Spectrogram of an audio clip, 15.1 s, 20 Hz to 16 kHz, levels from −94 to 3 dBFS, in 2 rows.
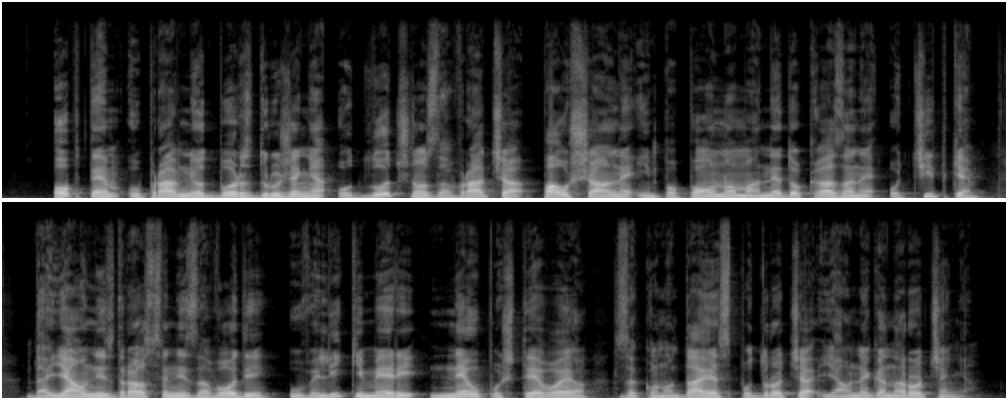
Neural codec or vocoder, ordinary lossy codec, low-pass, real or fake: none; none; 14.4 kHz; real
